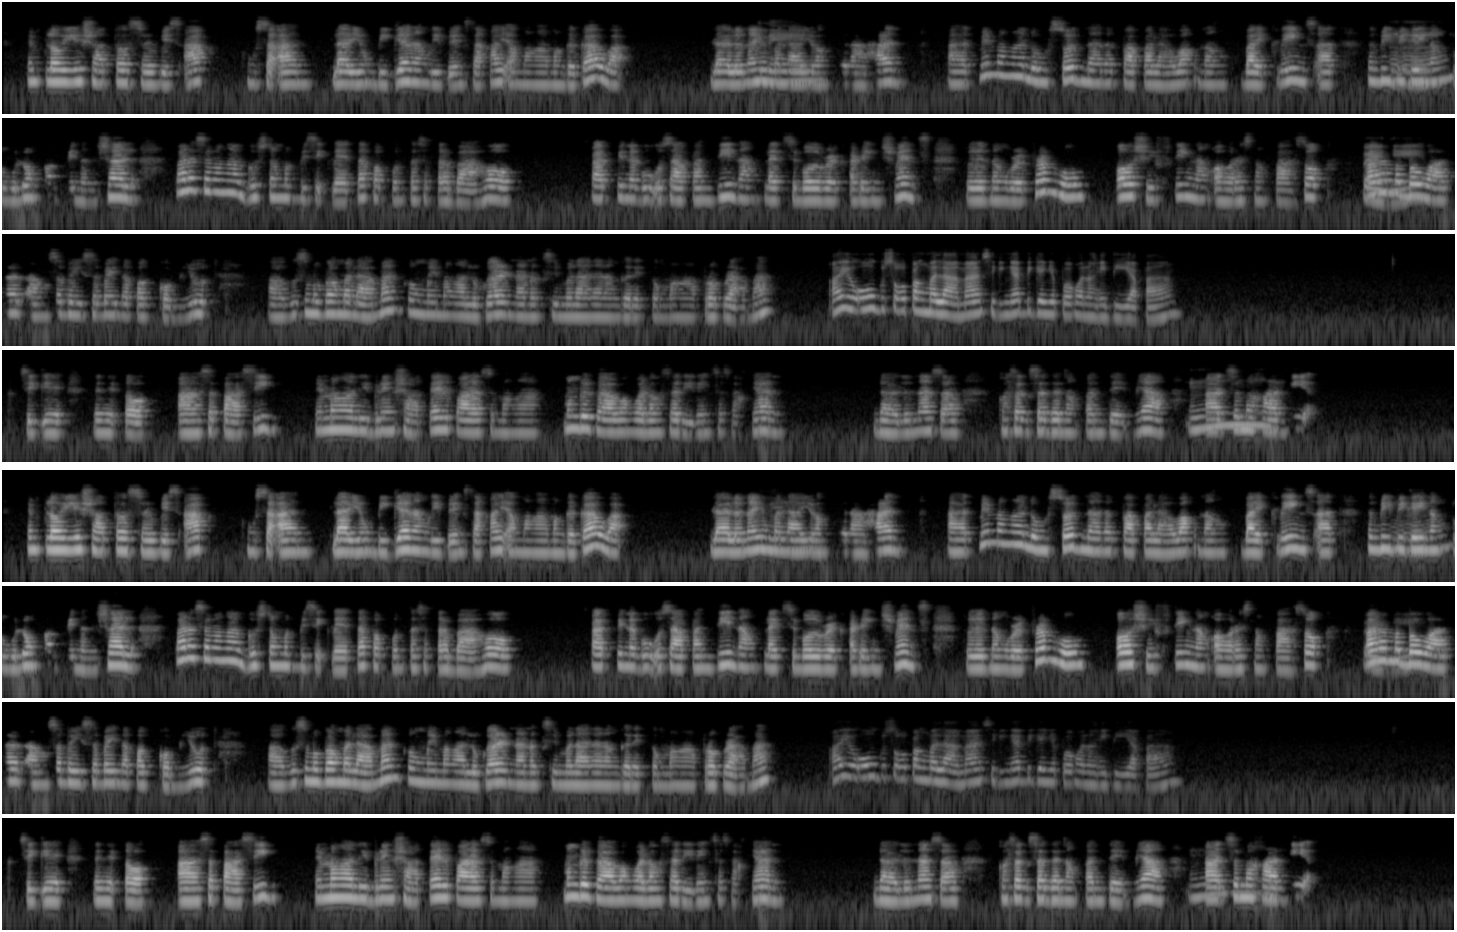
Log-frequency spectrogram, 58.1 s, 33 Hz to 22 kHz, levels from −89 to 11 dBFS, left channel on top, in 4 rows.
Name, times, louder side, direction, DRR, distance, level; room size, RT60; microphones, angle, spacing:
voice 1, 0.2-2.0 2.4-6.2 7.1-9.0 9.5-19.6 20.4-25.3 25.7-27.7 28.2-31.4 31.7-36.7 43.8-45.0 45.3-46.3 46.7-48.9 49.2-51.4 52.3-55.4 55.6-56.7, right 5 dB, 50° right, 0.4 m, -30 dB
voice 2, 7.4-8.3 13.9-14.5 28.1-28.8 37.4-40.8 55.4-56.4, left 6 dB, 75° left, 0.4 m, -37 dB
2.8 x 2.4 x 2.9 m
head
